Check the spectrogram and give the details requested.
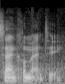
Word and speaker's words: San Clemente: I just wanted to know how the locals say it. So Yeah. it's San Clemente.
